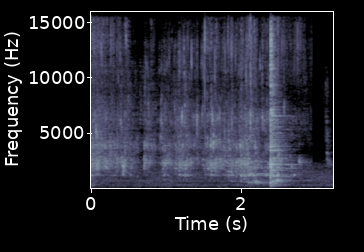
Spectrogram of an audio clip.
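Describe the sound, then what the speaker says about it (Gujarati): Milk being poured into a pot already rinsed with water, a soft continuous liquid trickle and splash, fairly quiet, with a small clink partway through. "હવે આપણે દૂધ નાખી દઈશું તપેલીમાં."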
